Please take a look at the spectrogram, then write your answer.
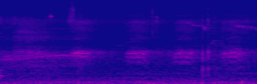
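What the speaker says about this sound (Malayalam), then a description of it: "കാക്ക ഇങ്ങനെ വന്ന് തിന്നാണ് കേട്ടോ" Crows caw repeatedly in a rhythmic series of harsh calls over steady background noise, with a few sharp clicks, as they come to eat scattered corn on Shivaratri day.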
